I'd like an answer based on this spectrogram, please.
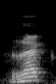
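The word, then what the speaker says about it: wreck: डब्ल्यू एंड are initial, रेक, डब्ल्यू is silent, wrist, W is silent, writing, W is silent.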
